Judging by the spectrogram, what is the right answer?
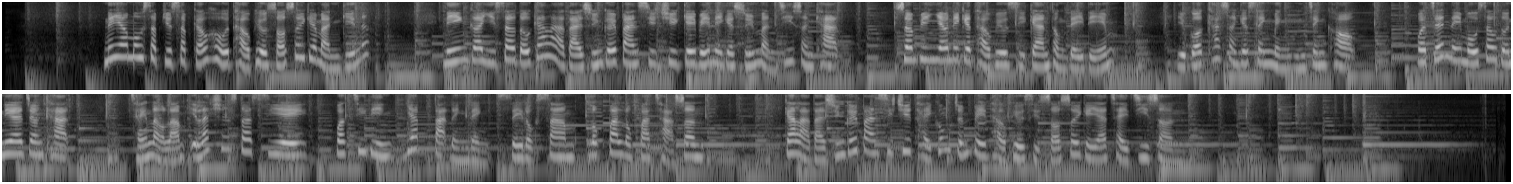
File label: Cantonese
